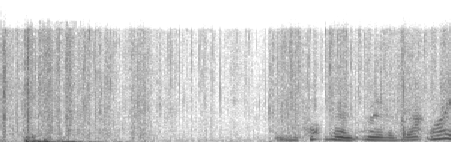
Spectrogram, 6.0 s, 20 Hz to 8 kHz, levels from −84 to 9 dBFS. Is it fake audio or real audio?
fake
